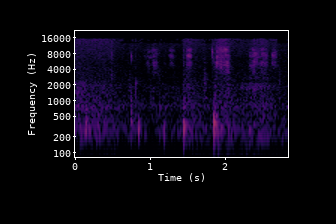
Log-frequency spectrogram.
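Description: Pen or chalk writing out a math solution for a Class 10 real numbers lesson, a series of soft, irregular scratches and taps, close and quiet, with no voice over them.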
